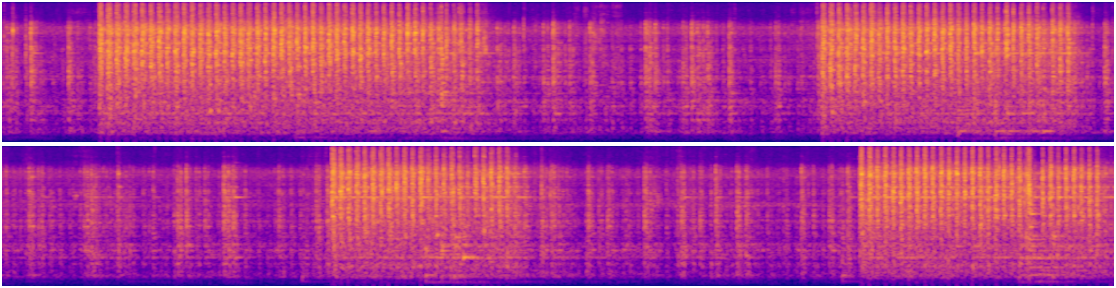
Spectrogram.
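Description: A wood splitter grinds and rattles loudly through a log in bursts.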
